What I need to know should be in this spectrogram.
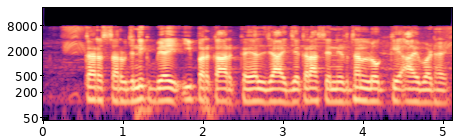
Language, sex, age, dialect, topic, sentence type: Magahi, male, 18-24, Southern, banking, statement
